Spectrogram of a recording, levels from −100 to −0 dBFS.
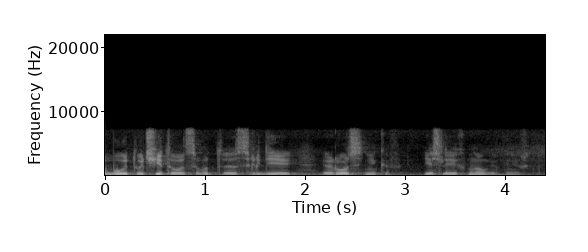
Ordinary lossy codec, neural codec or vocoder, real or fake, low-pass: Opus, 64 kbps; none; real; 7.2 kHz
